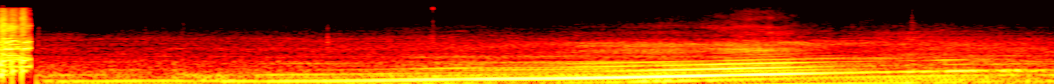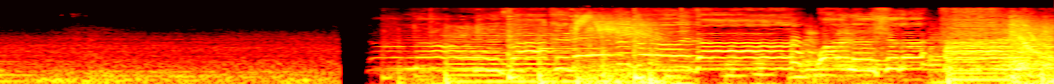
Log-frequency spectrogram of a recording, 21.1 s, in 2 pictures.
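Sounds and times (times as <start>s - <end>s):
car engine accelerating: 0.4s - 12.4s.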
